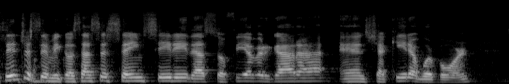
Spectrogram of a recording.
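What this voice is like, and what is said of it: Colombian Spanish accent. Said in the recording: “a little sexy accent. ... That, that's from Colombia, South America.”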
